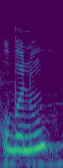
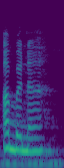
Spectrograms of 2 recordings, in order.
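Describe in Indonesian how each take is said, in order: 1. Kata ini diawali dengan vokal u. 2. Kata ini diawali dengan vokal a. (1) "bukan ubnu" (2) "atau abna"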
